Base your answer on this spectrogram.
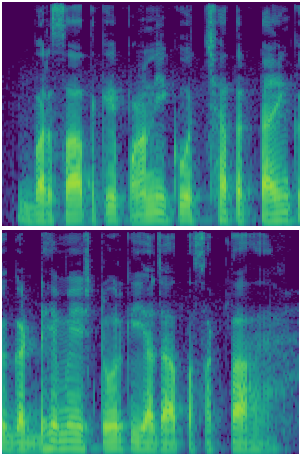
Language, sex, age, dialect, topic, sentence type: Hindi, male, 31-35, Awadhi Bundeli, agriculture, statement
